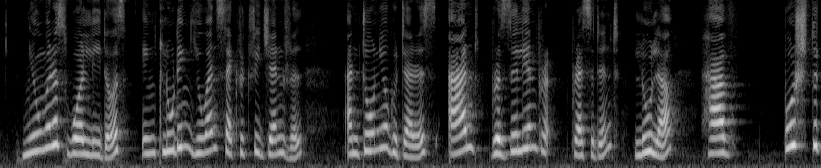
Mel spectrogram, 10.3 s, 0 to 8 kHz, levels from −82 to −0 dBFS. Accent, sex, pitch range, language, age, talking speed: Indian, female, 255-330 Hz, English, 20-39, 90 wpm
